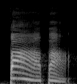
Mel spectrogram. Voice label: "baba", Chinese; Survival Chinese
